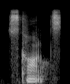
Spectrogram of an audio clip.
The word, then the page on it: Scots: Indian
